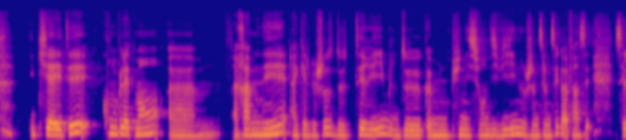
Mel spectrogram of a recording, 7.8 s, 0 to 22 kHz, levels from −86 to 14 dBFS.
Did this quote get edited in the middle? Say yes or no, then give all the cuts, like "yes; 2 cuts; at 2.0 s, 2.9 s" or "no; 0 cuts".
yes; 1 cut; at 6.8 s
